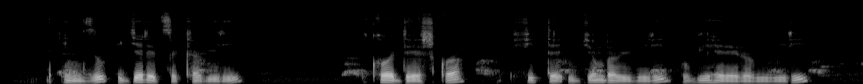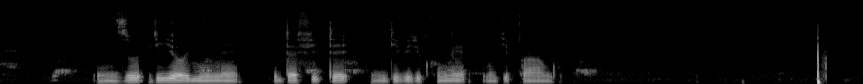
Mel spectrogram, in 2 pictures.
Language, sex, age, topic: Kinyarwanda, male, 18-24, finance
